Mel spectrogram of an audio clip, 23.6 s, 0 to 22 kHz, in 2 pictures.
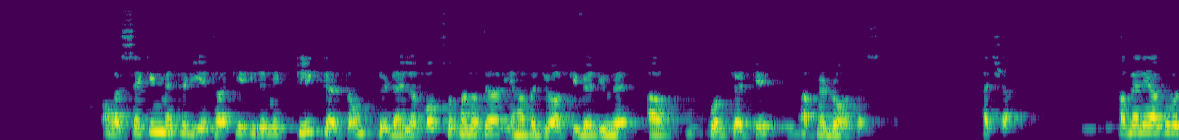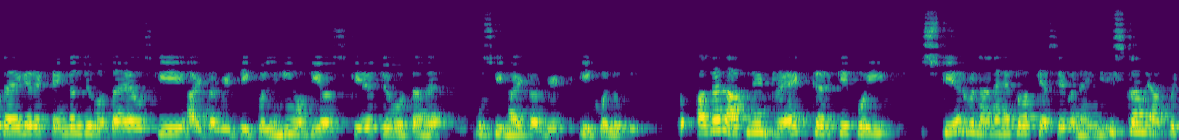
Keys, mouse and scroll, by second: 6.6 click, 7.3 click, 9.6 ctrl+z, 12.9-16.6 drag, 18.7 ctrl+z, 19.6 ctrl+z.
